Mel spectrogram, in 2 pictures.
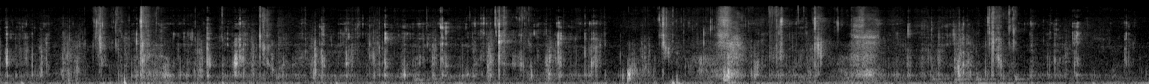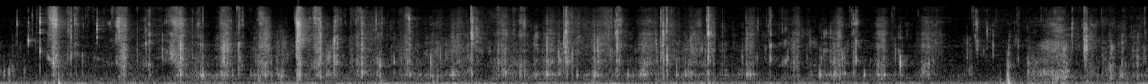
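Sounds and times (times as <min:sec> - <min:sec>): person crunching and chewing: 0:00.0 - 0:22.9.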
